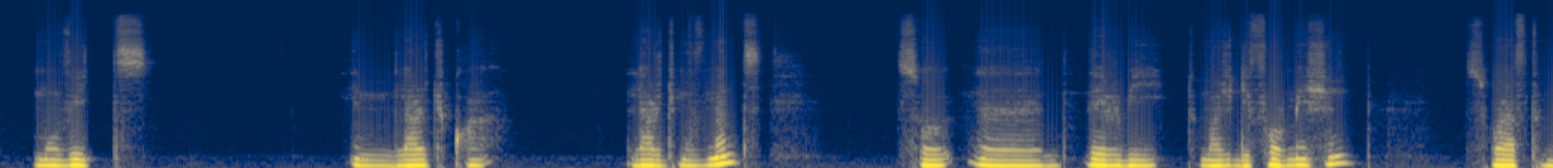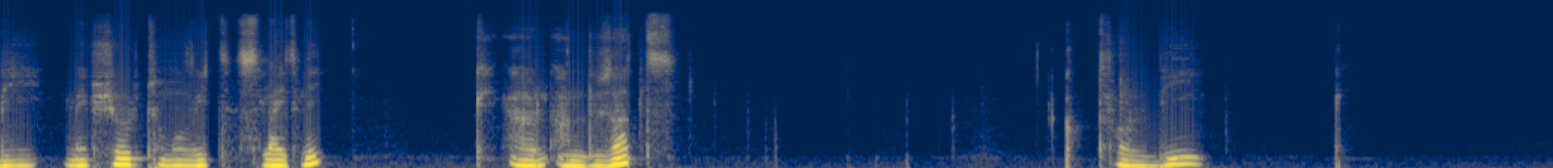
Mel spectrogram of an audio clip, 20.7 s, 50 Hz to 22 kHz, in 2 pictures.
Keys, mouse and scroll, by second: 14.9 ctrl+z, 17.7 ctrl+b.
